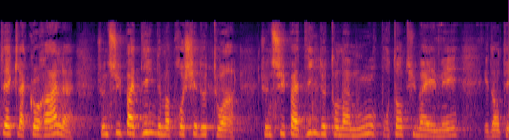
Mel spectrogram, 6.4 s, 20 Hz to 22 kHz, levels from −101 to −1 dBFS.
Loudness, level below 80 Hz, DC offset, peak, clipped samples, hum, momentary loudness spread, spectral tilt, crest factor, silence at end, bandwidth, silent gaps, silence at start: -28 LUFS; -70 dBFS; under 0.1%; -8 dBFS; under 0.1%; none; 11 LU; -2.5 dB/octave; 20 dB; 0 s; 11.5 kHz; none; 0 s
